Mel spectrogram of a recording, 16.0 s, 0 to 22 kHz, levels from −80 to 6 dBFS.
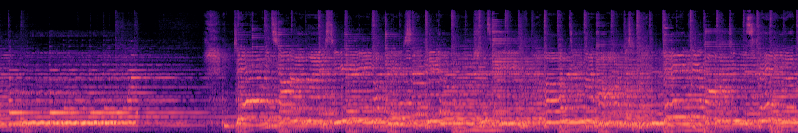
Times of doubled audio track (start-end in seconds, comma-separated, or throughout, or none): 0.98-2.76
